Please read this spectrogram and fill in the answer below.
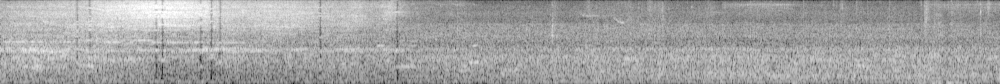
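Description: Busy city street ambience: a steady low traffic rumble with faint background voices, and a hiss that swells and fades in the first two seconds.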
